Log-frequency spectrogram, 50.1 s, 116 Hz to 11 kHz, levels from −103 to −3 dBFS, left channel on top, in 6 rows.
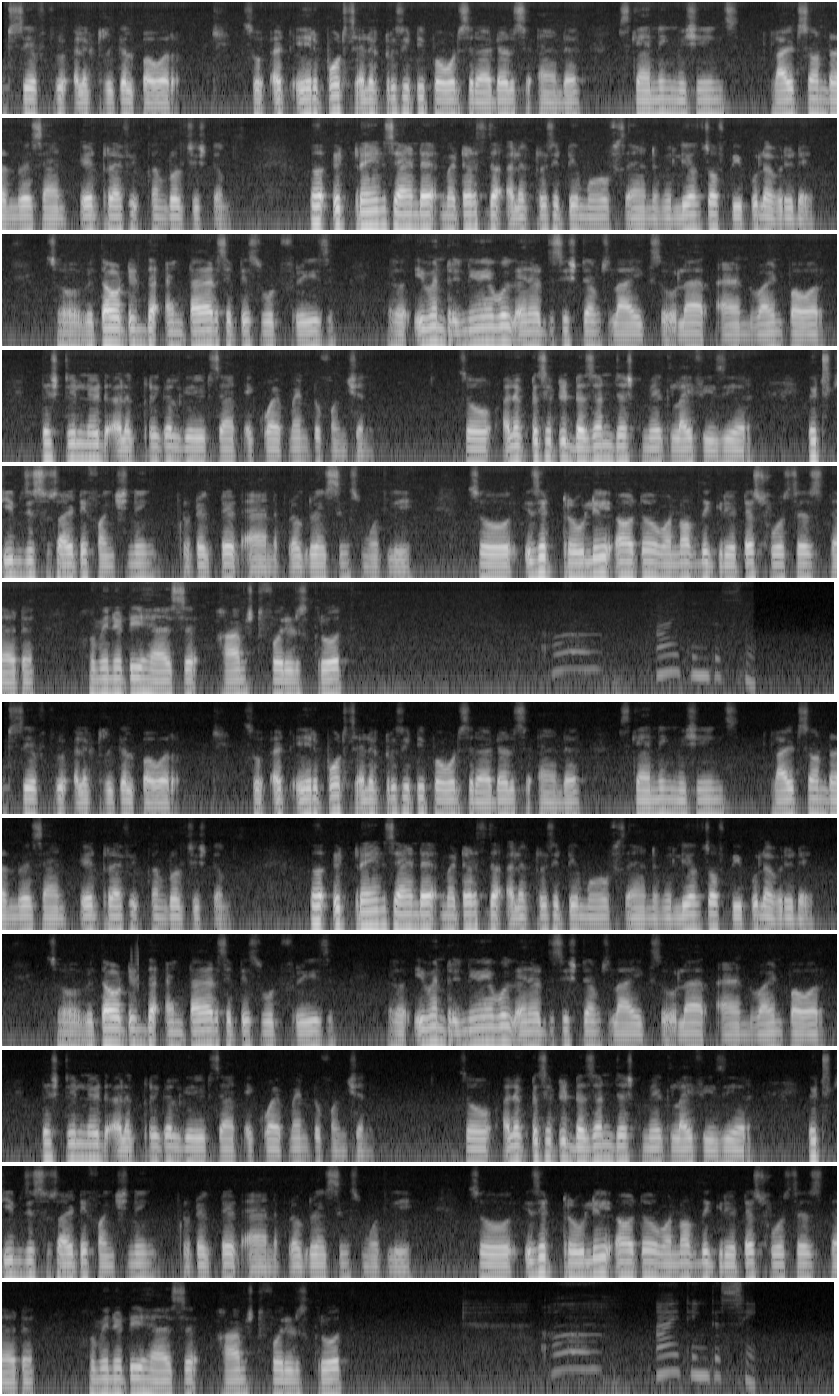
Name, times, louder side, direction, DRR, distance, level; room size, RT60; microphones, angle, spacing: voice 1, 0.0-1.8 2.1-5.8 6.3-7.3 7.7-10.6 11.4-16.5 17.2-20.0 20.6-24.9 25.4-28.8 29.7-32.5 33.1-34.9 35.2-37.5 38.1-42.1 42.6-45.1, left 3 dB, 60° left, 1.2 m, -32 dB
voice 2, 46.3-48.0 48.3-49.3, right 1 dB, 85° right, 6.7 m, -55 dB
open air
head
